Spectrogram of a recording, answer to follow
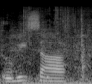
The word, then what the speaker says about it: Ubisoft: Yeah, it's Ubisoft.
